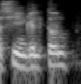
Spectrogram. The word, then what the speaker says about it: Singleton: sola barrica o un solo tonel y se pronuncia singleton y uno como le decíamos cables cosas como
